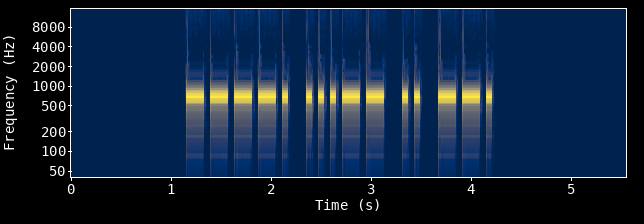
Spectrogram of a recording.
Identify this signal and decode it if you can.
Morse code, heard as a keyed tone, about 20 wpm, 700 Hz. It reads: 93IG
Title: Four Letter-Number Combinations - 20wpm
